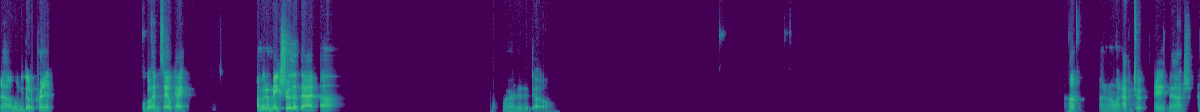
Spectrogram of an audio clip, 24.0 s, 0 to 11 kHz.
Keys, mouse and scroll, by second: 11.6-12.1 scroll, 14.1-14.5 scroll, 14.6 click, 14.8 F15, 16.4 click, 22.0 click, 23.0-24.0 typing.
